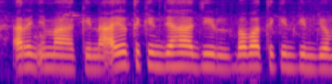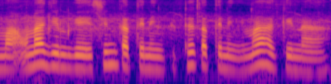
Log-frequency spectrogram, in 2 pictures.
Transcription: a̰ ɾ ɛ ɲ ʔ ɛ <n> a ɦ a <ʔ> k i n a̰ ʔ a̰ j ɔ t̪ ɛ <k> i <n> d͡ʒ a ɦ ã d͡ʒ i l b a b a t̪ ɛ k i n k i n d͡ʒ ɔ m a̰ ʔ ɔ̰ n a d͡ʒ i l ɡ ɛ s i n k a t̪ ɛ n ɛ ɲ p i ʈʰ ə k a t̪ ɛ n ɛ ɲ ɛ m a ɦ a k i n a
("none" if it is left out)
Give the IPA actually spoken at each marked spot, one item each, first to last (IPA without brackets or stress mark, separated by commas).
m, none, k, n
